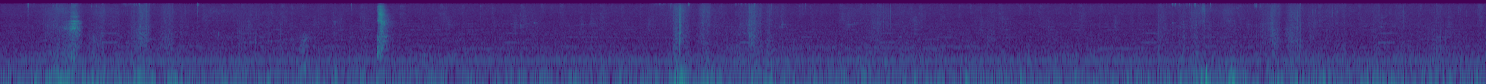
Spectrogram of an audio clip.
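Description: A steady low hum runs throughout, with a few short, sharp clicks and light rustles as glass seed beads, needle and thread are handled during peyote stitching.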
